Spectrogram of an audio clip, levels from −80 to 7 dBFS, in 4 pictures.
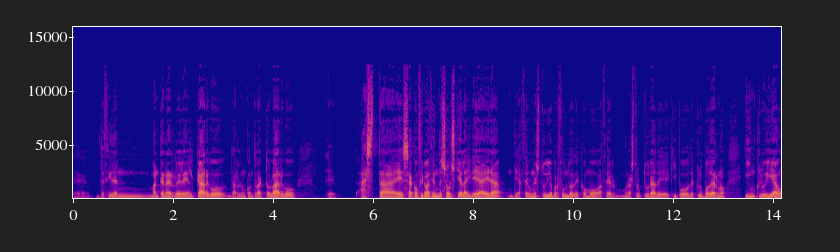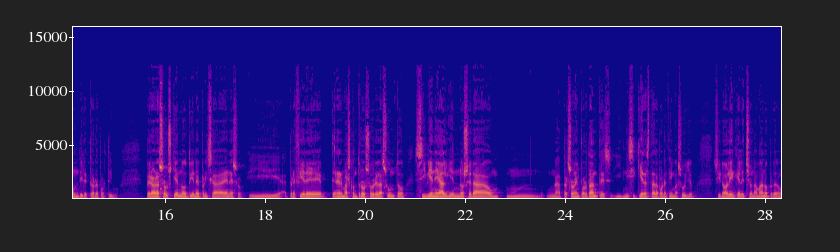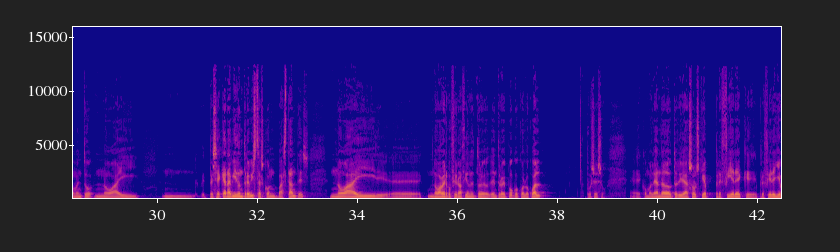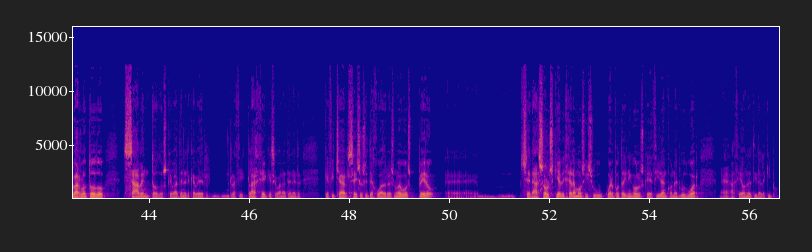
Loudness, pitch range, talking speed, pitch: -28 LUFS, 90-115 Hz, 170 wpm, 100 Hz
